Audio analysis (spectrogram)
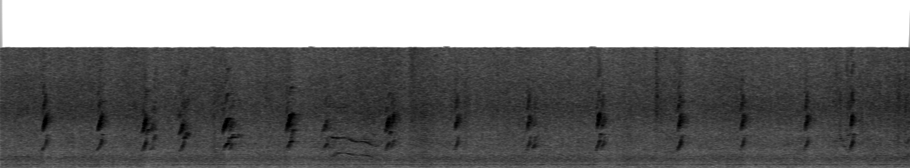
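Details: ['Honey bees flying to and from the entrance of a Top Bar Hive while foraging for nectar: a continuous low buzzing drone, with short high chirps repeated about every half second and one faint wavering whistle.']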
